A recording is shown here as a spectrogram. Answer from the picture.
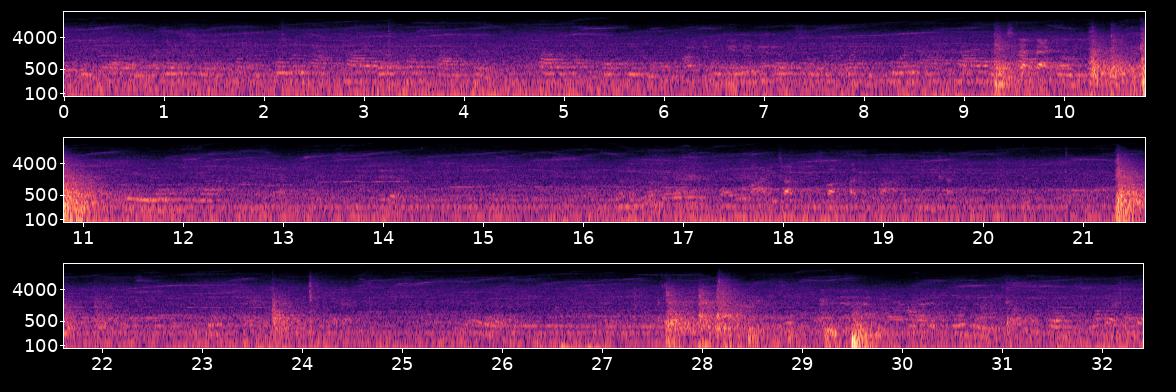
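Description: Electric RC touring cars racing, their motors whining up and down in pitch as they accelerate and brake, repeated over and over. Sharp knocks stand out about ten seconds in, about twenty-one seconds in and near the end, with hall chatter underneath.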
